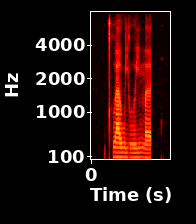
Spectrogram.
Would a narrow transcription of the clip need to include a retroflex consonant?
no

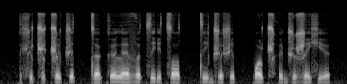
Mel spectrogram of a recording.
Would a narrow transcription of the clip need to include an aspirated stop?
yes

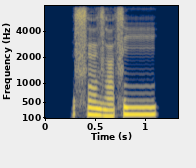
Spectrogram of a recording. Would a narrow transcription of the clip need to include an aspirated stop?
no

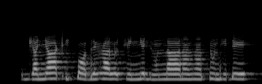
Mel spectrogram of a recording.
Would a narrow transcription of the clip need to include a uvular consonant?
no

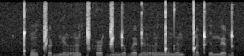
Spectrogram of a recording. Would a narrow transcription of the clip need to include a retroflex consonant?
yes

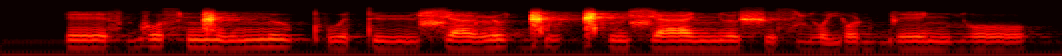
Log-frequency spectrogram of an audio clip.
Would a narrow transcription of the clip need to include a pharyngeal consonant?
no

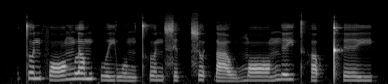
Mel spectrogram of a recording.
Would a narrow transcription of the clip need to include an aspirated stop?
yes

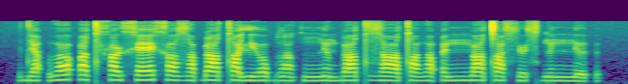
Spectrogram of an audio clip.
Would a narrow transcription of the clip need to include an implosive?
yes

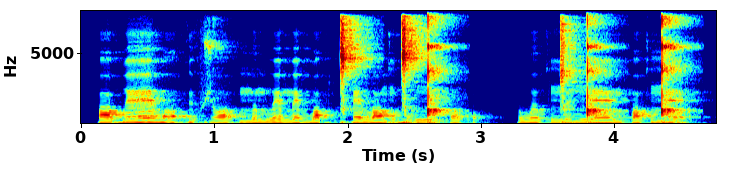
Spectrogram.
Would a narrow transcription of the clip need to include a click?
yes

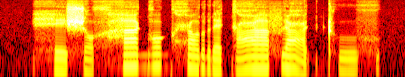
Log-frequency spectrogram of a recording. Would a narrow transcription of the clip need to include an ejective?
no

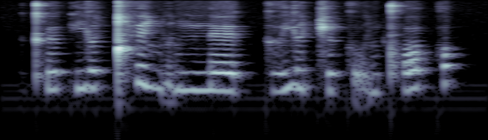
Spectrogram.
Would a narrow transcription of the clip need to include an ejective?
yes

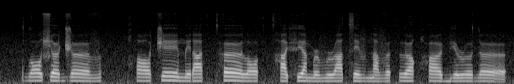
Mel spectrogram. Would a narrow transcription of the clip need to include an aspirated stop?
yes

